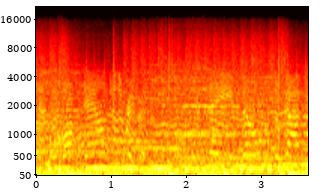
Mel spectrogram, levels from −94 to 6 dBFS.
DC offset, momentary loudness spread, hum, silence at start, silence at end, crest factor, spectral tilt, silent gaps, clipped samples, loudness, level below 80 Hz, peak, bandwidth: under 0.1%; 2 LU; none; 0 s; 0 s; 12 dB; -6.5 dB/octave; none; under 0.1%; -14 LUFS; -22 dBFS; 0 dBFS; 13 kHz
